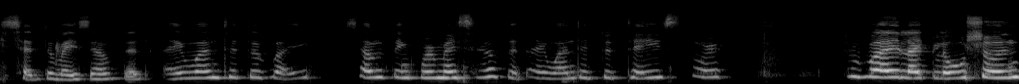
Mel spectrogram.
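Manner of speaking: tearful, crying voice. Recalling wishing to buy something for herself, crying while talking. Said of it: "I don't know why I'm crying".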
